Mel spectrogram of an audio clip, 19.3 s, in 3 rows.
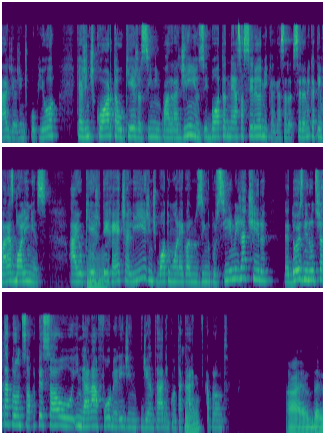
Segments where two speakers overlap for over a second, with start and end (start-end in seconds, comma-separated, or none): none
